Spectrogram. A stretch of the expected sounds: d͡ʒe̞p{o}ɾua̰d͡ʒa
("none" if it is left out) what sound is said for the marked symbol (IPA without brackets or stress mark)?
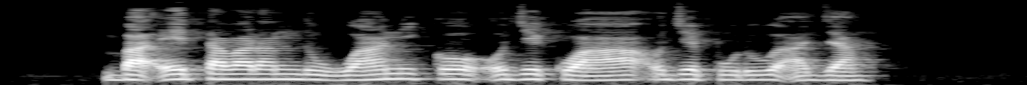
u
